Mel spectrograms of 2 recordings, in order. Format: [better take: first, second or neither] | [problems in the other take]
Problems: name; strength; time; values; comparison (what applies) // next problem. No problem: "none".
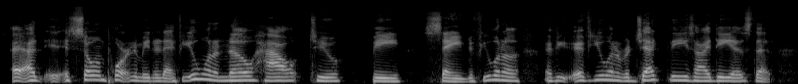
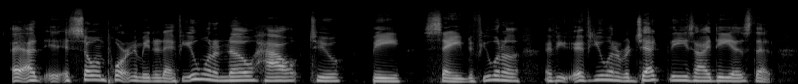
second | garbled, watery; slightly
